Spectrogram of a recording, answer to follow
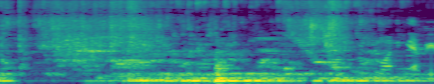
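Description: Kitchen tap running into the sink while utensils are washed by hand, over a steady low hum. The water drops off briefly near the start and comes back, and a sharp clunk of a utensil sounds about two seconds in.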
